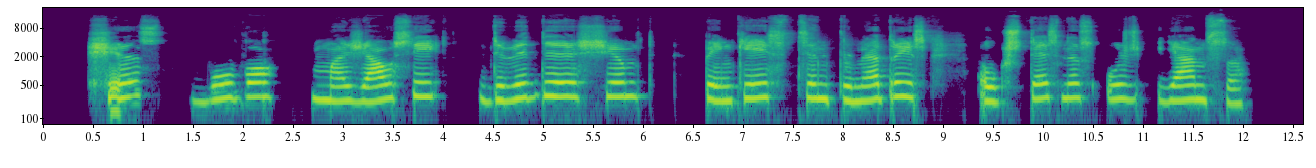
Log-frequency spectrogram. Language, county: Lithuanian, Kaunas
